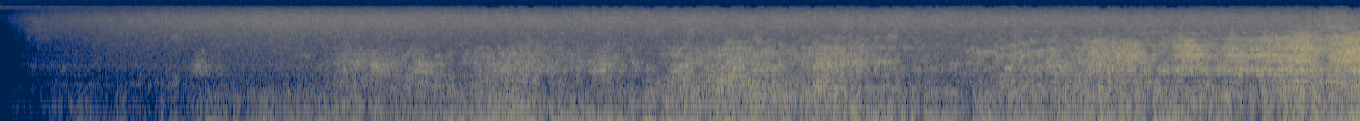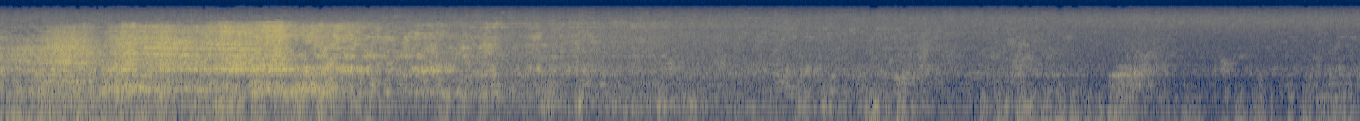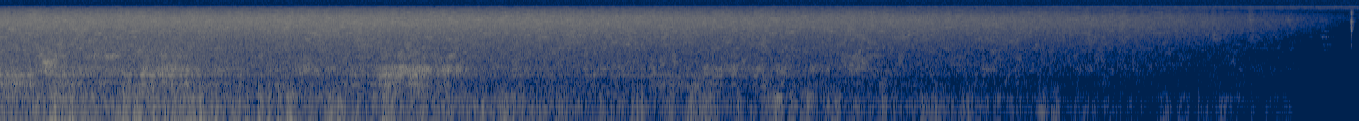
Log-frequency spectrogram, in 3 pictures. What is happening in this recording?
Random plane recorded from my window with a tape recorder.
aeroplane, aircraft, airplane, aviation, flight, flying, jet, plane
